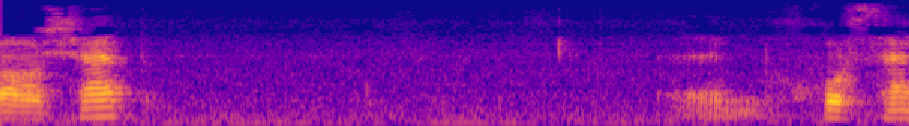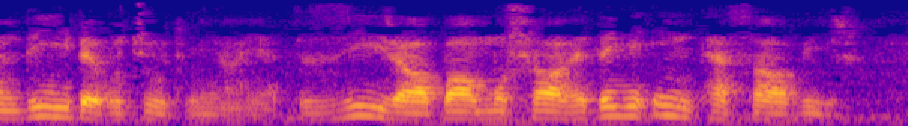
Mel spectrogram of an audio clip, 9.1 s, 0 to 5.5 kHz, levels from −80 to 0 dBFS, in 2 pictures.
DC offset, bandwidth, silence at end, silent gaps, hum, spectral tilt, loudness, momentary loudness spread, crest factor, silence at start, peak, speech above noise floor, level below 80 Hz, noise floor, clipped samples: under 0.1%; 5.2 kHz; 0.25 s; none; none; -9.5 dB/octave; -19 LUFS; 18 LU; 18 dB; 0 s; -2 dBFS; 27 dB; -52 dBFS; -47 dBFS; under 0.1%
